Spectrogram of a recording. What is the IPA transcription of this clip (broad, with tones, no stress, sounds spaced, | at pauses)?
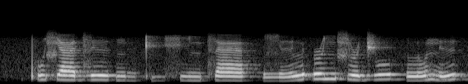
pʼ ʊ˧ ɕ æ˧ d͡z ɪ˧ | n ɛ̤˨˩ kʼ i̤˨˩ x i˨˩ ɲ t͡s æ˧ | ɮ ɪ˩˥ l | ə˞˥ ɲ ɕ ə˞˧ d͡ʒ ʊ˥ | l ʊ˩˥ n ɪ˩˥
